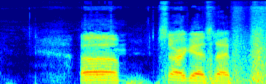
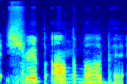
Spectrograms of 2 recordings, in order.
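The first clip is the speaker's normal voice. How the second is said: higher, slow attempt at an Australian accent; tentative Australian accent, drawn out and pitched up; 7 semitones higher, 3 dB quieter than usual. Shown as a demonstration. Cohost trying Australian as a stand-in for British, hesitant Australian accent. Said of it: "You can do it like Australian".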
